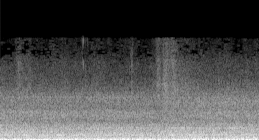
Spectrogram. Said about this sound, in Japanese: えーと大型のバスが通りました今そうだね池袋だね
